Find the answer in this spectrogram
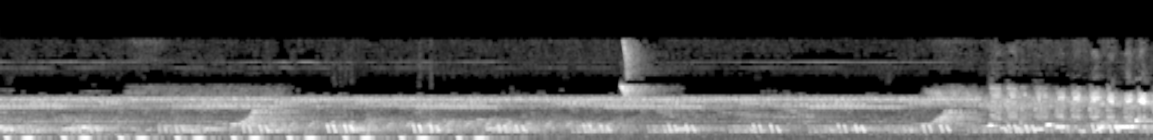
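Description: Outdoor ambience of birds chirping over a steady insect hiss, with repeated trilled chirps throughout. A run of even lower-pitched notes, about three a second, stops a few seconds in.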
